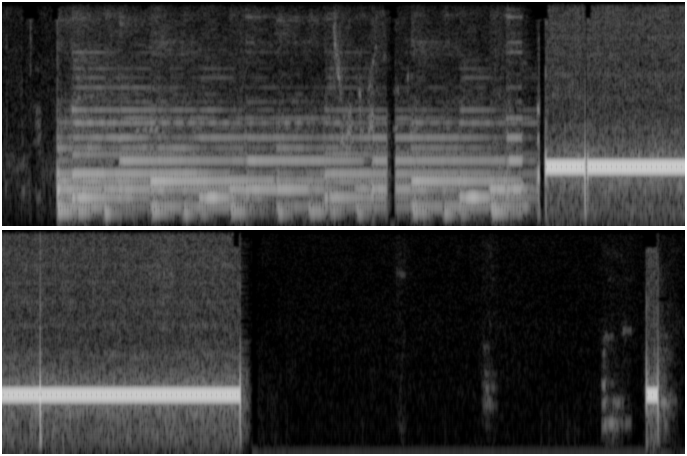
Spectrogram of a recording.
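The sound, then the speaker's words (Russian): Telephone line tones play while a call is transferred to a company's tender department: several seconds of rich, tonal sound, then a long steady mid-pitched tone of about four seconds, then silence and a brief blip at the end. “Одну минуту, сейчас переведу вас в тендерный отдел.”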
